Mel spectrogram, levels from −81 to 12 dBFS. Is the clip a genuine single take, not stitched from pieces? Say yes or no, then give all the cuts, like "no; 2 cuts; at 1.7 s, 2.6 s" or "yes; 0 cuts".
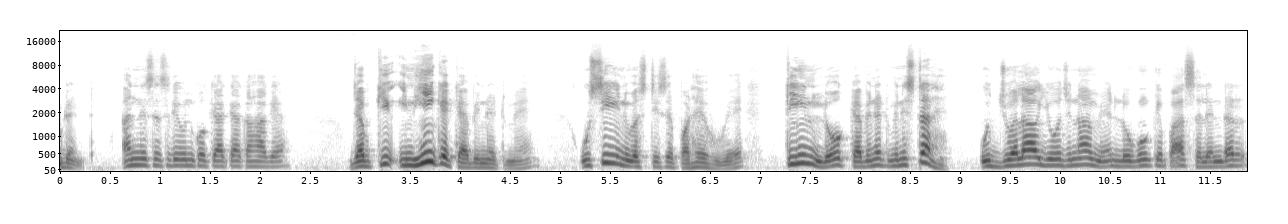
no; 1 cut; at 9.0 s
